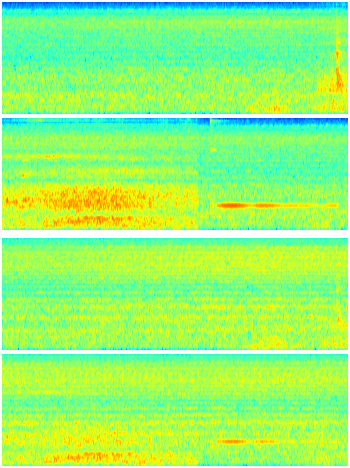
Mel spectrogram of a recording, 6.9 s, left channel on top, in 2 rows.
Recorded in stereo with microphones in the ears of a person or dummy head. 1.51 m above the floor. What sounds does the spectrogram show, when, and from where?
0.0 s a drone: 45° right (ahead or behind)
3.1 s a sliding door: 60° left (ahead or behind)
5.5 s a chime: 80° left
